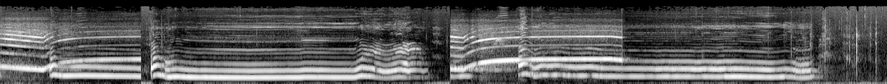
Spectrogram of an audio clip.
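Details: A Siberian Husky howls in a tantrum in response to sounds played from a speaker: long sustained tonal howls, held level then wavering and bending, broken by short pauses, loud and close throughout.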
